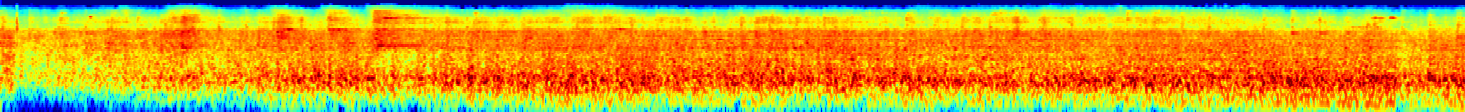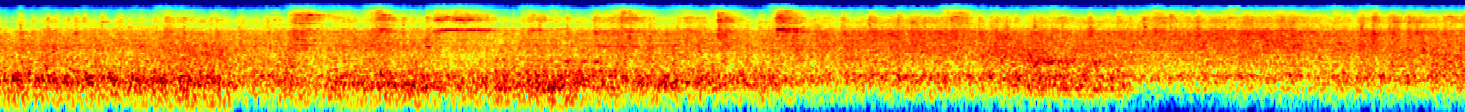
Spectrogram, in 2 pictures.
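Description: Freight train of tank cars and covered hoppers rolling past close by: a steady rumble and rattle of steel wheels on rail, with scattered clicks and knocks.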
